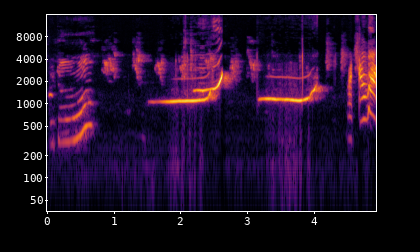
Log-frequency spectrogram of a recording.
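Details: Indian ringneck parrot, a green talking pet, giving a rising squawk, then two long flat whistles that sweep upward at the end, closing with short harsh notes.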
